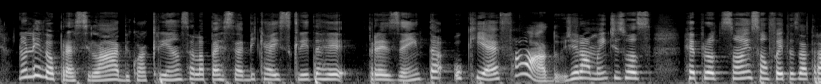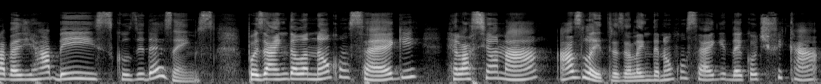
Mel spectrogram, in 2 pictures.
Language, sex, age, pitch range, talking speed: Portuguese, female, 20-39, 225-285 Hz, 135 wpm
